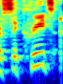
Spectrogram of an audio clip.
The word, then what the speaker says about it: secrete: By the way, the word secrete is pronounced that way, and it's like the word secret with an E, but it's not like something that secretes a fluid or something.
